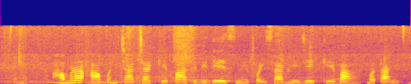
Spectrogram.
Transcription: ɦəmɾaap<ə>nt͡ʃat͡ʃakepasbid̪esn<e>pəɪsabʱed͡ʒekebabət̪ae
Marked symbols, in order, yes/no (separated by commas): yes, yes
